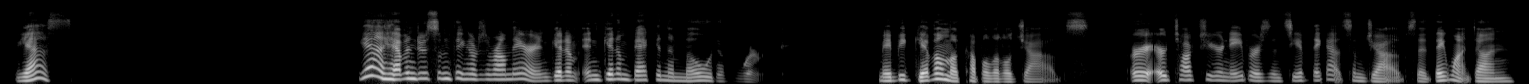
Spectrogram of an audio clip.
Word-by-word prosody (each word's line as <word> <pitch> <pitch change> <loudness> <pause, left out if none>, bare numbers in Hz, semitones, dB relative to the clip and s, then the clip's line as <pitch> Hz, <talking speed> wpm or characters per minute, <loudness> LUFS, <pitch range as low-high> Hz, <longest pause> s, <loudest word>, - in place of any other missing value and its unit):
Yes. 190 - +1 2.9
Yeah, 375 +2 +6
have 235 -2 +8
him 270 0 +6
do 270 +1 -1
some 265 0 -1
things 240 -3 -3
around 230 0 +1
there 245 -4 -1
and 165 +1 -6
get 200 +1 +3
him 195 -2 -3
and 210 +3 -3
get 240 +2 +3
him 240 -2 -1
back 210 -1 -1
in 215 -2 -5
the 180 -2 -4
mode 170 +1 -3
of 150 -1 -19
work. 130 - -19 1.1
Maybe 170 +6 +1
give 180 -1 +4
him 245 -4 +7
a 155 - +4
couple 145 -1 -4
little 130 -1 -4
jobs 65 - -14 0.4
or 195 +1 +4
or - - +4
talk 205 +1 -4
to 225 - -11
your 195 -1 -6
neighbors 170 -1 -6
and 155 -1 -12
see 175 +2 -8
if 180 +1 -10
they 185 - -6
got 220 +1 -10
some 165 -4 -10
jobs 145 -2 -6
that 140 -3 -9
they 175 +1 +5
want 195 0 -3
done. 140 -1 -3
190 Hz, 175 wpm, -23 LUFS, 160-230 Hz, 2.9 s, have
